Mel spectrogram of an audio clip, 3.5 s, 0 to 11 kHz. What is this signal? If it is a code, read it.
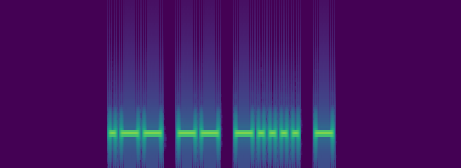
Morse code, heard as a keyed tone, about 28 wpm, 700 Hz. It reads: WM6T
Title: USA Call Signs - 4 Characters - 2x Character Spacing - 28wpm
